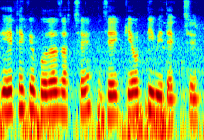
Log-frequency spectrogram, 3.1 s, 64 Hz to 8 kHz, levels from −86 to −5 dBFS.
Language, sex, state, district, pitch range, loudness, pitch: Bengali, male, Tripura, West Tripura, 150-170 Hz, -14 LUFS, 165 Hz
